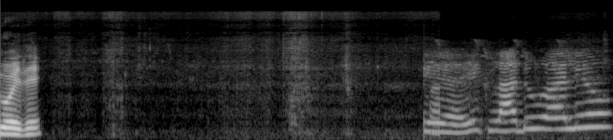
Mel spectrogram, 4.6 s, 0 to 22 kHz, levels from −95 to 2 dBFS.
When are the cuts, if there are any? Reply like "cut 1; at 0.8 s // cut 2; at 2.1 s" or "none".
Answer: cut 1; at 3.2 s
